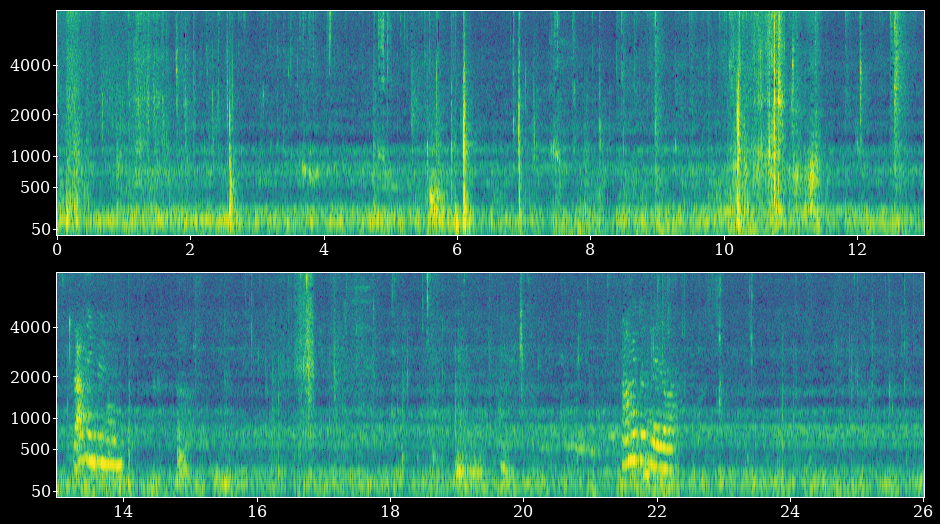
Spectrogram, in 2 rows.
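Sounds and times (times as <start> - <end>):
person chewing food: 1.0 - 13.2, 14.1 - 21.4, 22.3 - 26.0.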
